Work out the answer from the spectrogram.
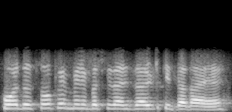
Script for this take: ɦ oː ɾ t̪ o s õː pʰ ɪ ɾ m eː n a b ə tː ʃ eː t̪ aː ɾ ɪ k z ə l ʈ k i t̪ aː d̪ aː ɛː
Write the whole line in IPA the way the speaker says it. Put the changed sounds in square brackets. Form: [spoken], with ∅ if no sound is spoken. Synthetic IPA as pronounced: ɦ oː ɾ [d̪] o s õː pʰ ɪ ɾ m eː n [e] b ə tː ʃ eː [d̪] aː ɾ ɪ [∅] z ə l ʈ k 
